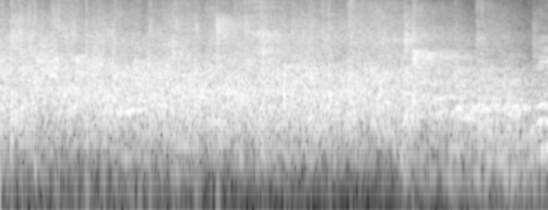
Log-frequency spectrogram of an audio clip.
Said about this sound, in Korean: 다시 한번 박수를 한번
